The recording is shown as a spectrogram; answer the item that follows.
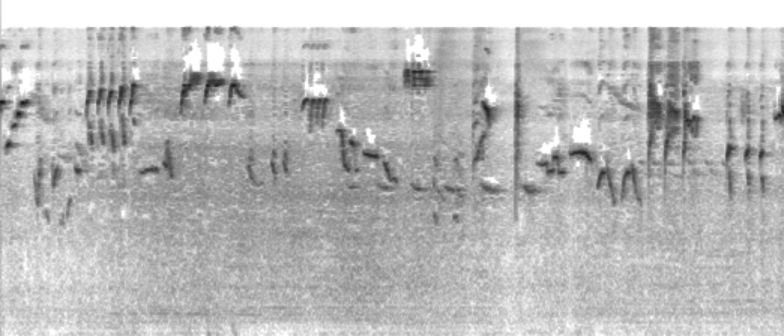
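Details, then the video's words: Energetic blood-breasted flowerpecker (tledekan gunung) singing, a tutor recording for caged birds; continuous stream of sharp high chips, tiny rising and falling whistles and fast rattled notes packed closely over faint steady background hiss. "Masteran mewah burung tledekan gunung gacor dor isian dan materi jos"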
